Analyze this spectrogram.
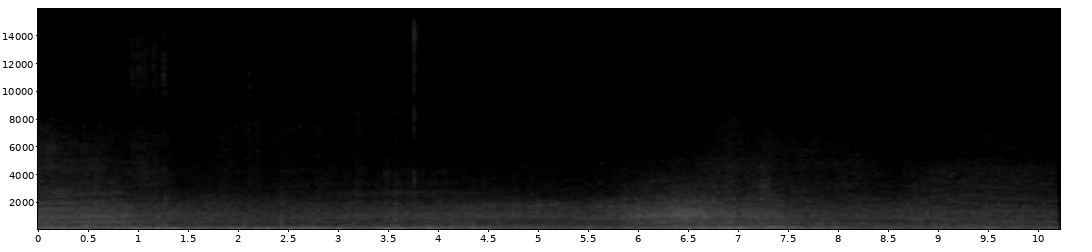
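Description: Cars pass by on a road nearby.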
